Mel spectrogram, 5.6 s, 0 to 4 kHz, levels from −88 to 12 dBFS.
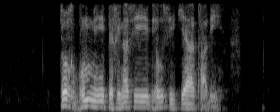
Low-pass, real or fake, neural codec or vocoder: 3.6 kHz; fake; vocoder, 44.1 kHz, 128 mel bands, Pupu-Vocoder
